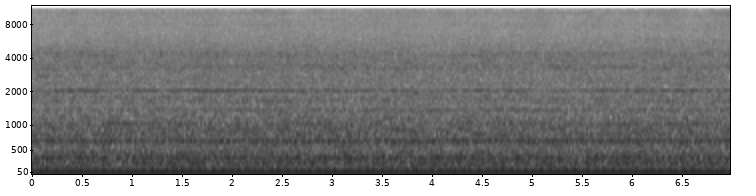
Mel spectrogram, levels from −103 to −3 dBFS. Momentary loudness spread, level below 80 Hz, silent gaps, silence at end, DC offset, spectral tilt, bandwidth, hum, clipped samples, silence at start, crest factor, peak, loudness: 1 LU; -24 dBFS; none; 0 s; under 0.1%; -5 dB/octave; 11.5 kHz; none; under 0.1%; 0 s; 12 dB; -10 dBFS; -23 LUFS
